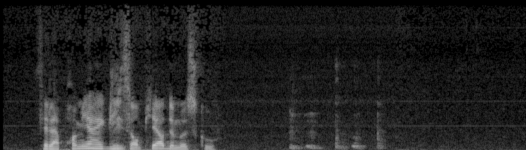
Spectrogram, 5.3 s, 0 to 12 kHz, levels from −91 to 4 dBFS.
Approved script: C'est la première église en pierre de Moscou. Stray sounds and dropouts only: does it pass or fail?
fail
